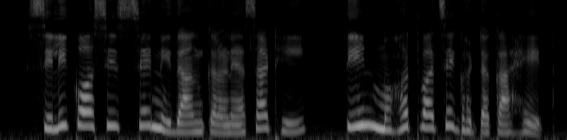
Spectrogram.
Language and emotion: Marathi, neutral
